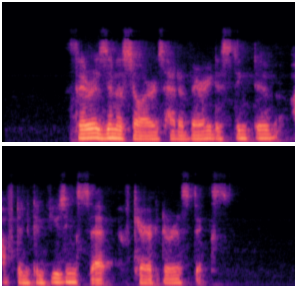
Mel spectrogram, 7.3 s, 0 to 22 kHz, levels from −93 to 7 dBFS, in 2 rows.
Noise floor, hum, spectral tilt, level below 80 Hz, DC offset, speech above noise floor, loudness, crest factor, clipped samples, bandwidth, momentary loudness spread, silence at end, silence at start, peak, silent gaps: -75 dBFS; none; -6.5 dB/octave; -46 dBFS; under 0.1%; 55 dB; -20 LUFS; 18 dB; under 0.1%; 7.6 kHz; 17 LU; 0.9 s; 0.9 s; -2 dBFS; none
